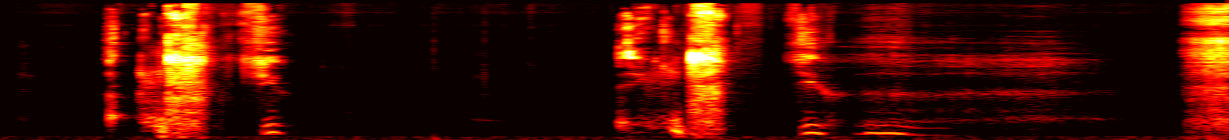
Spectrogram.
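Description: Two forceful sneezes, each with a sharp intake of breath before the burst, followed by snorting and breathing between them; a bout of repeated sneezing.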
